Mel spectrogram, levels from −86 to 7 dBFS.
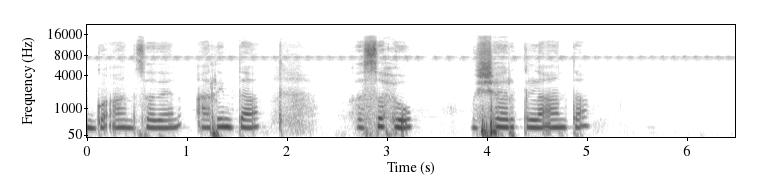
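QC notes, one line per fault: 1.14 s and 3.15 s, lost LE Audio frames. Each is one 10 ms gap, filled with the last spectrum at random signs. Speech briefly smears into noise.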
